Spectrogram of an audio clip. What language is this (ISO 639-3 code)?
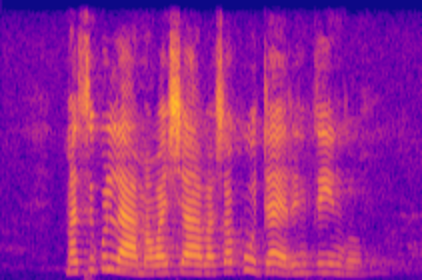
tso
